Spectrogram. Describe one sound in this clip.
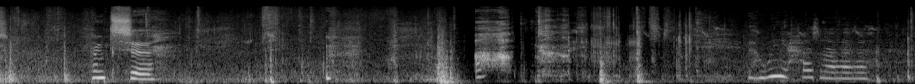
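Wind rushes in through an open car window.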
